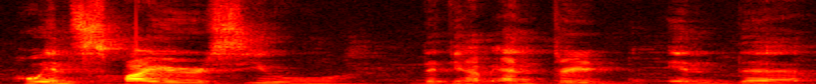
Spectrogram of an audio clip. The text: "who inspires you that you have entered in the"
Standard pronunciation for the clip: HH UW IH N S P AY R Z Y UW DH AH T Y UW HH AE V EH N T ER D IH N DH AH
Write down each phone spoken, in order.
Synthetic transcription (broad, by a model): HH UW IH N S P AY R S Y UW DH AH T Y UW HH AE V EH N T ER D IH N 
